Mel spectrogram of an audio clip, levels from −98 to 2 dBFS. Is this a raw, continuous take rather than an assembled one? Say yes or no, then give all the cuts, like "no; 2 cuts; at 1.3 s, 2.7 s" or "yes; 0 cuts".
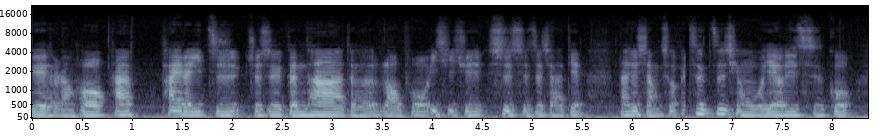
no; 1 cut; at 6.5 s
